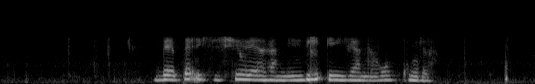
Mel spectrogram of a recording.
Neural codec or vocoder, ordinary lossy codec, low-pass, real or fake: codec, 24 kHz, 1.5 kbps, HILCodec; none; 3.6 kHz; fake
